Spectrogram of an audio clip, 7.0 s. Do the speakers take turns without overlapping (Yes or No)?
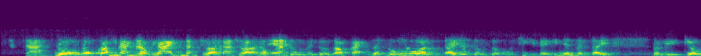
No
